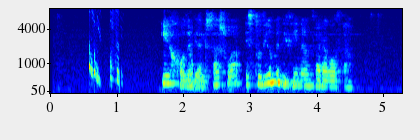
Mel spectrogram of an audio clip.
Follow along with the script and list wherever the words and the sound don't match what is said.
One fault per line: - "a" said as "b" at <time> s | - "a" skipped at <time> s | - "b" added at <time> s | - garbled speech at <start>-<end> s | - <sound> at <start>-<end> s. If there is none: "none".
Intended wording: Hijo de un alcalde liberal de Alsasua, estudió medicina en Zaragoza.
- chirp at 0.6-1.1 s
- "un alcalde liberal" skipped at 2.1 s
